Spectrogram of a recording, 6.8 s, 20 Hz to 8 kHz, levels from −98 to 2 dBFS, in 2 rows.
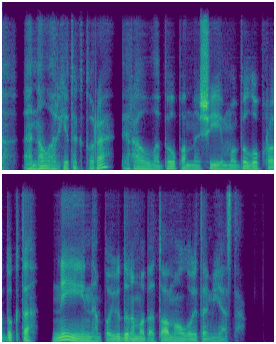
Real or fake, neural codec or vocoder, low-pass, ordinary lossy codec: fake; codec, 16 kHz, about 1 kbps, DyCAST, with the encoder's durations; 7.2 kHz; Opus, 64 kbps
